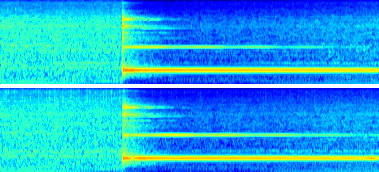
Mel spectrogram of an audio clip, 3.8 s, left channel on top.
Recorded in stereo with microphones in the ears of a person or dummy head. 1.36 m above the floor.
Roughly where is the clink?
Left.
